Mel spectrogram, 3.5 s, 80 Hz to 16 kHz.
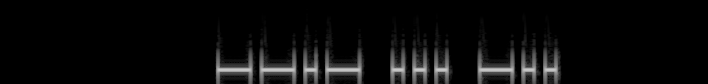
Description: Morse code, heard as a keyed tone, about 22 wpm, 700 Hz. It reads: QSD
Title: Q-Codes Repeated 3x 22wpm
